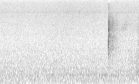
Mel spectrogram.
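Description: Chalk striking and scraping on a blackboard, one short sharp stroke about one and a half seconds in, over a steady low room hum.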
